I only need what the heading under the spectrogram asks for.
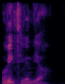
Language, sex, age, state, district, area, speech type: Sindhi, male, 45-60, Gujarat, Kutch, urban, spontaneous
